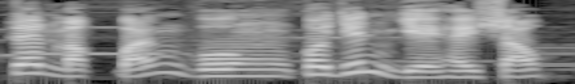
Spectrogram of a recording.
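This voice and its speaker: A woman voicing a vain, plump older prince who grumbles in a slow, huffy way. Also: mid-range voice, expressive, soft background music, natural voice. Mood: polite.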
